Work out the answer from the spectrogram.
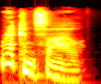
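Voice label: "reconcile", British English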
